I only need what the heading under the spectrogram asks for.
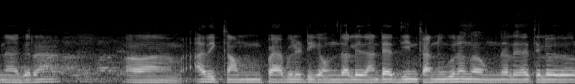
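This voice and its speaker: A man's voice: on the low side, highs cut off. A man with a Telugu accent talking informally and thinking aloud as he casually walks through a product. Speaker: motovlogger unboxing and installing gear. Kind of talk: casual unscripted product walkthrough.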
